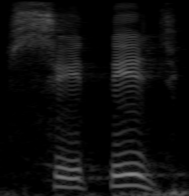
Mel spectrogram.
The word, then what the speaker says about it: क्षितिज: क्षितिज। क्या कहलाएगा? क्षितिज नॉट क्षितिज नहीं क्षितज शुद्ध उच्चारण है।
